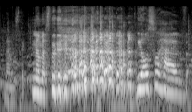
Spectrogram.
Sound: laughter

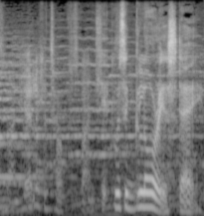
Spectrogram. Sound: speaks foreign language

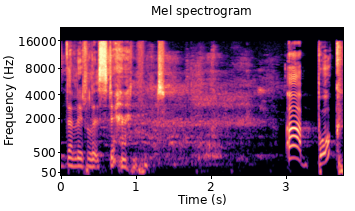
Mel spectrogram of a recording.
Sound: audience laughs

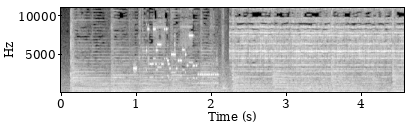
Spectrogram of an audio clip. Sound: computer beeping sound; school bell ringing

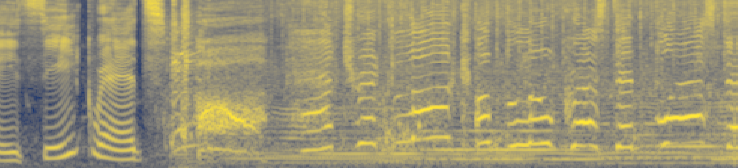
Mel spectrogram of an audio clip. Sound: gasps

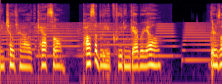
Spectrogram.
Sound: none

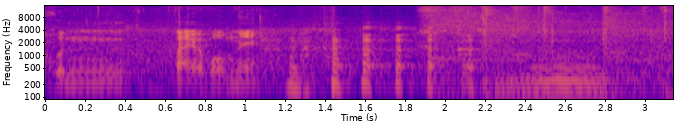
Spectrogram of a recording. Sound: laughing off

